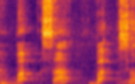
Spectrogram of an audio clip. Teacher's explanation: باسا اور باسا نہیں کرنا، جھٹکا دے کر پڑھنا ہے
